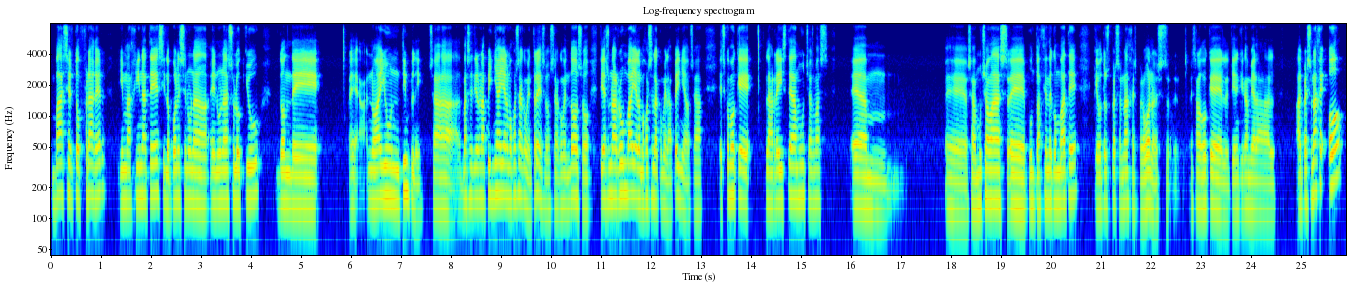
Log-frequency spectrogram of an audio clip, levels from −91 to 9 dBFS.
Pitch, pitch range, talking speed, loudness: 145 Hz, 130-160 Hz, 215 wpm, -28 LUFS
